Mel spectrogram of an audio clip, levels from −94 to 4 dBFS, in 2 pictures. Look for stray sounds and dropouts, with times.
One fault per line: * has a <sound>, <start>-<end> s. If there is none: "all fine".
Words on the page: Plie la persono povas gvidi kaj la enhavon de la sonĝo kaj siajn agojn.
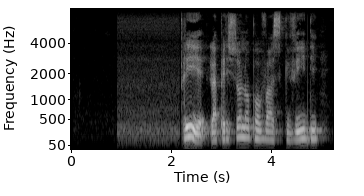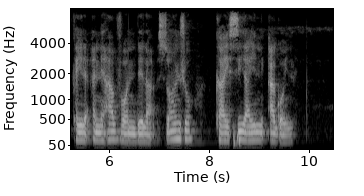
all fine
